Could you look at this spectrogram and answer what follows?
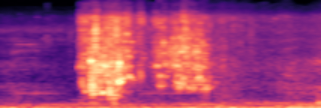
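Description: A bass released by hand splashes back into the water, a single short burst of splashing and sloshing up close that settles into a faint trickle, with no talk over it.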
